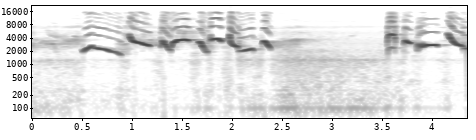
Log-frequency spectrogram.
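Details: Oriental magpie-robin (kacer) singing through its mimicked repertoire (isian): clear downward-slurred whistles repeated about three times a second, a pause filled with low hum and hiss, then more sharp whistled notes.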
